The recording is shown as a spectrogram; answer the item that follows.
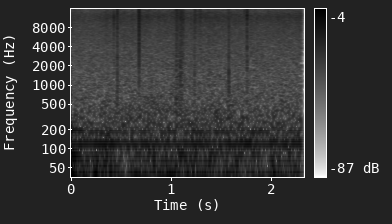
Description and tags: hendrixvinyl nice IR
A collection of stereo recordings of various vintage vinyl records. Some are long looping sequences, some are a few samples long for impulse response reverb or cabinet emulators uses. Rendered directly to disk from turntable.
